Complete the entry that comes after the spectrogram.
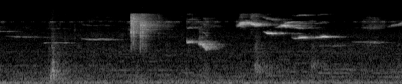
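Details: Brief Sunda robin (tledekan gunung) phrase: a faint thin whistle, a harsh buzzy burst, then a falling slur and a run of high pure whistled notes.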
